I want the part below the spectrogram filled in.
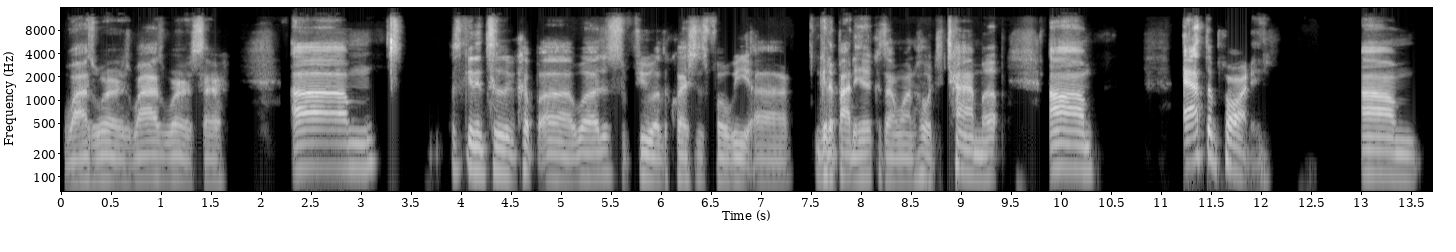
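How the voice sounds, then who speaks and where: A man with a fairly low voice hosts a podcast interview. His talk is casual and colloquial, with loose, informal phrasing. The recording sounds dry and free of room echo. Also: unhurried, a bit bright. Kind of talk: casual chat.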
